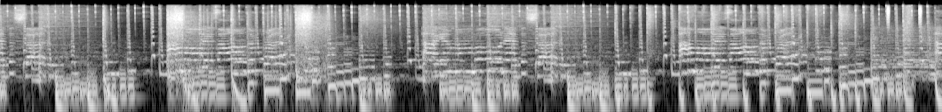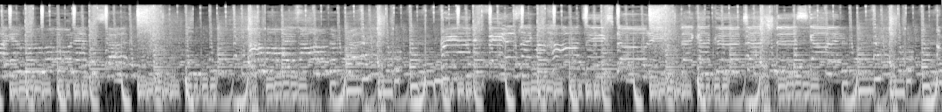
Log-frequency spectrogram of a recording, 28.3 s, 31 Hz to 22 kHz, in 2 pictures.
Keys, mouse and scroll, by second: 12.3 click, 12.9-13.7 drag, 15.5 Print, 15.8 Print, 16.1 Print, 16.2-28.2 drag.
